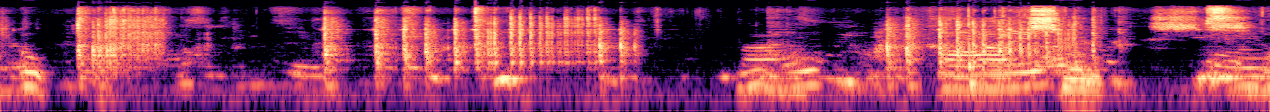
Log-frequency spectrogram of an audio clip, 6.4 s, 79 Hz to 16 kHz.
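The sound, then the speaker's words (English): A single small die rolled in a game clatters and rattles across a hard tabletop in quick bursts of sharp clicks, fairly loud, with voices talking in between; it lands on 1. “Just 1 dice.”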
